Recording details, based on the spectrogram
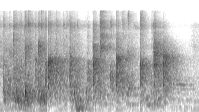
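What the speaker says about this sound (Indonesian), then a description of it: "iya, pintar, tepuk tangan." Schoolchildren in a classroom clap their hands in a quick, loud, rhythmic pattern of distinct claps that fades out toward the end.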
